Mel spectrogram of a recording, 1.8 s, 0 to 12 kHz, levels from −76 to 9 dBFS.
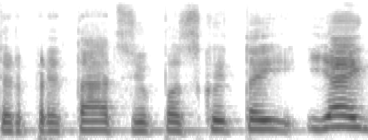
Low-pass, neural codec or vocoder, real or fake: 10.8 kHz; none; real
